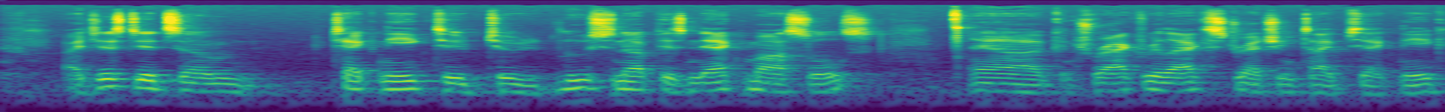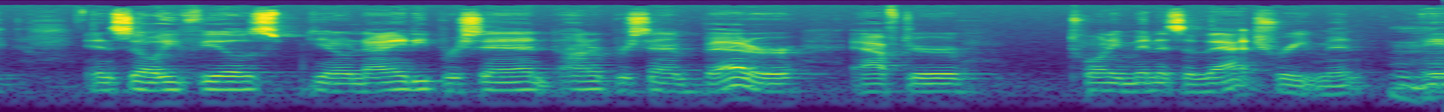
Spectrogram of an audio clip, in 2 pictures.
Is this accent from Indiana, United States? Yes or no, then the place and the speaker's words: no; Nebraska, United States; also born or lived in Iowa; now in Coachella Valley, United States; I grew up in Nebraska and went to high school in Iowa, so the Midwest is kind of where I, you know, did call home.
